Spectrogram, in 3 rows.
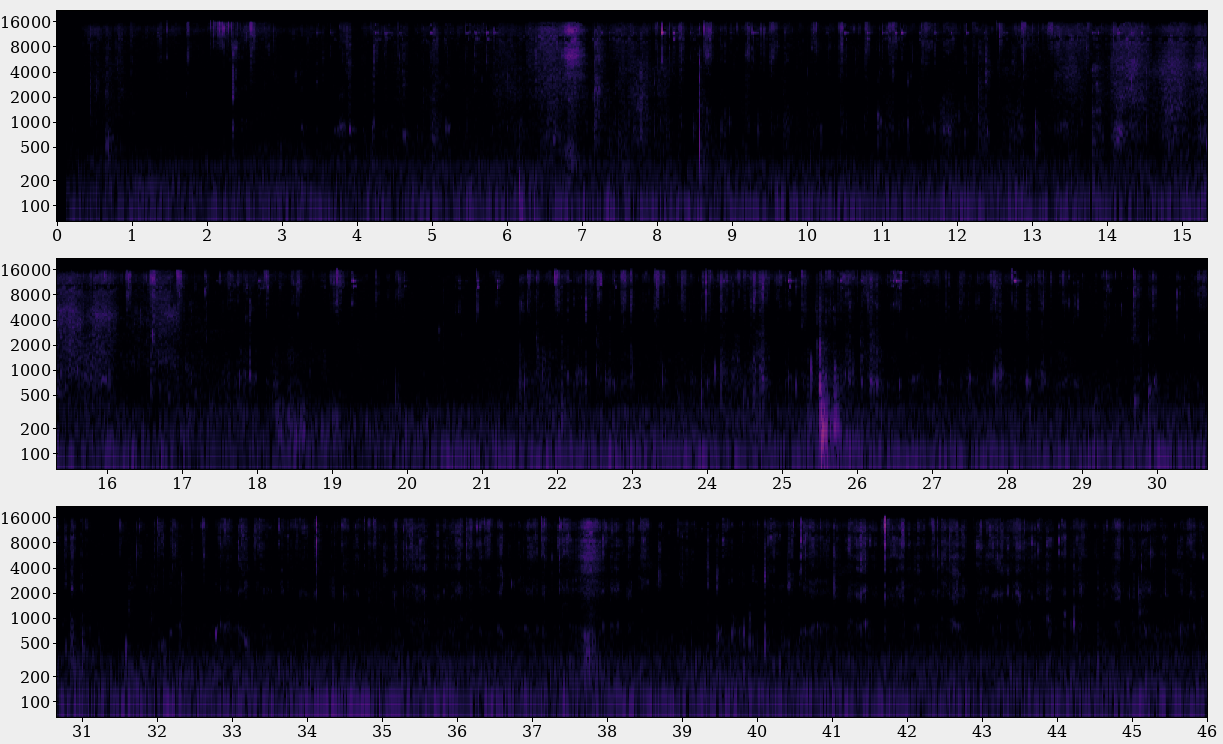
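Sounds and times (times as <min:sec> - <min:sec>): low steady hum: 0:00.0 - 0:46.0
puppy chewing and crunching: 0:00.2 - 0:46.0
thump: 0:25.4 - 0:26.0.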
